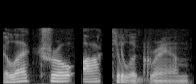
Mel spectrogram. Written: electrooculogram

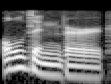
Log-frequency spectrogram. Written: Oldenburg

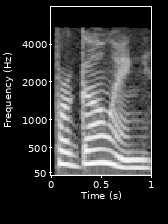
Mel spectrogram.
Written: forgoing

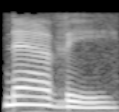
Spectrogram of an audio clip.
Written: navvy

